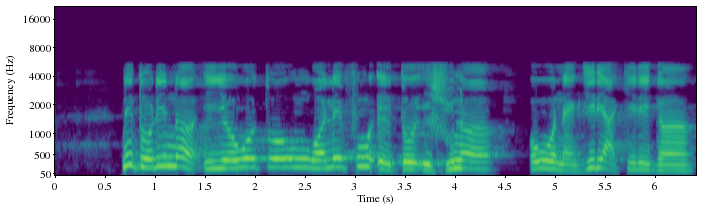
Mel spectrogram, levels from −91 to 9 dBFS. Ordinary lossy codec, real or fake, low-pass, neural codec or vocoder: none; real; 5.4 kHz; none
